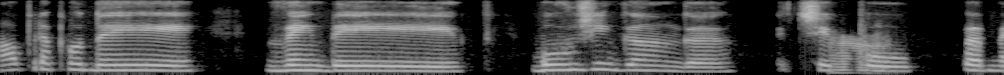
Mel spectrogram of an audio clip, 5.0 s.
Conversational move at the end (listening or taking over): listening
